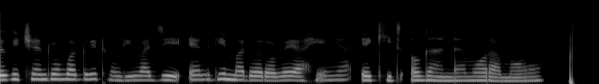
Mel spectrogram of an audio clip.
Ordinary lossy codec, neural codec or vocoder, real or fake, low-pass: none; codec, 24 kHz, 0.9 kbps, WavTokenizer, large speech release; fake; none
